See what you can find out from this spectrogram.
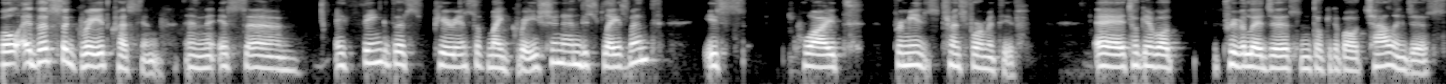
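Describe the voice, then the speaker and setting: A woman with a Spanish accent speaks at a medium pitch in a dark, mellow tone, varying her pitch in an ordinary way. Her pace is fairly slow, broken by long, frequent pauses. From Colombia. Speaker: panelist. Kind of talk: panel discussion.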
